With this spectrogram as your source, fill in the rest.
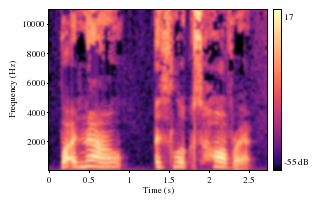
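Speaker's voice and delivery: usual speaking voice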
